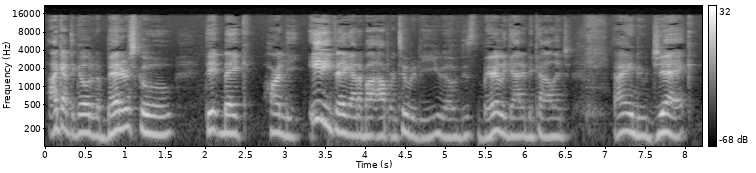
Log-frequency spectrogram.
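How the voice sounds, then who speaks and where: A man's voice: fairly high pitch, steady tone, fairly quick, a bit bright. A man telling a personal story in a casual, motivational way, with slangy, emphatic phrasing and repetition for emphasis. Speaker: vlogger, storyteller.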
